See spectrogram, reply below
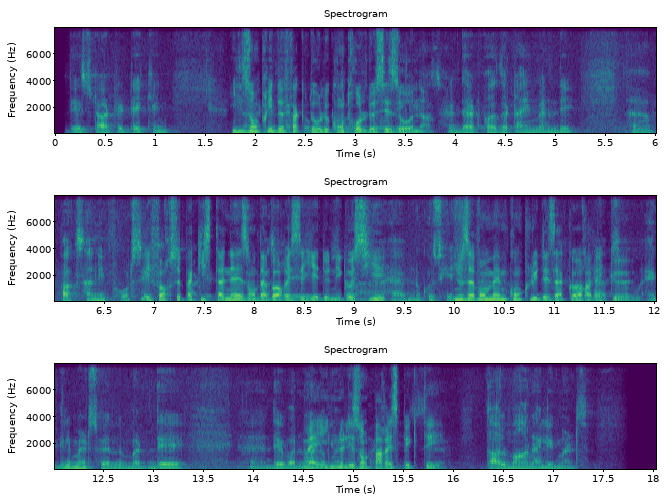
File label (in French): voix off; france5; fanatisme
